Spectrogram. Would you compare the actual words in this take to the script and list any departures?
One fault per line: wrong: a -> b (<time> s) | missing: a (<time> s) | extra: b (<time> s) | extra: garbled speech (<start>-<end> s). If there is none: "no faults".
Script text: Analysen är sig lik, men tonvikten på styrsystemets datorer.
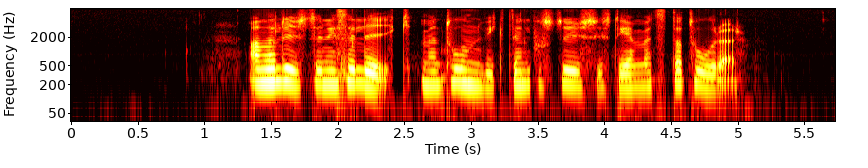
no faults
